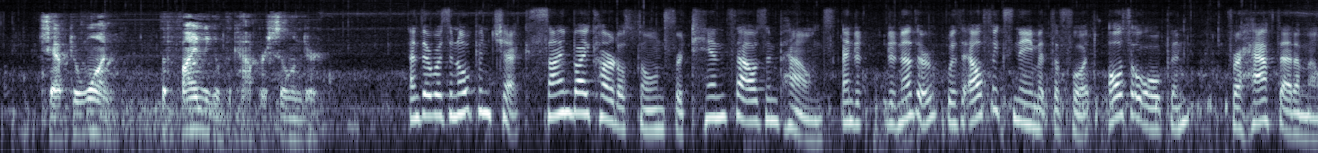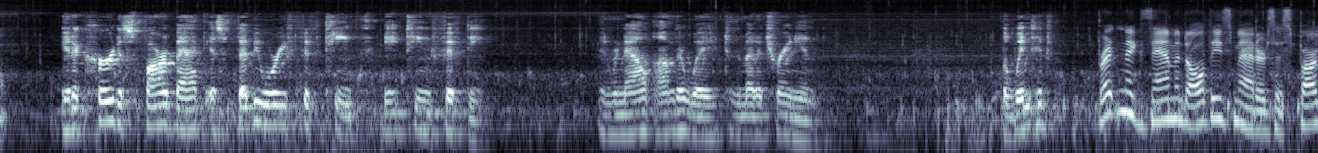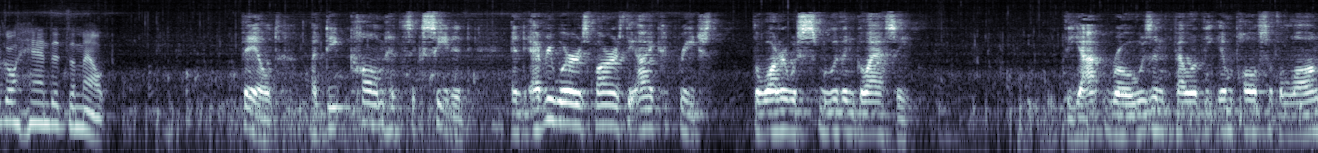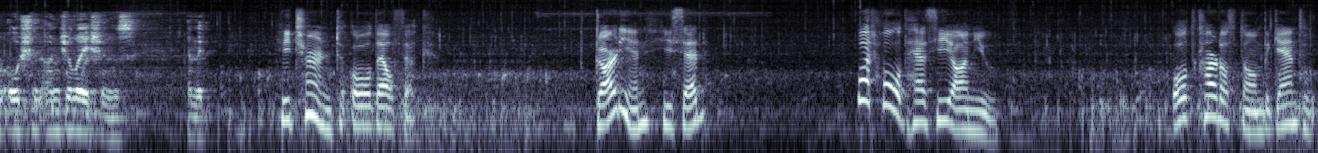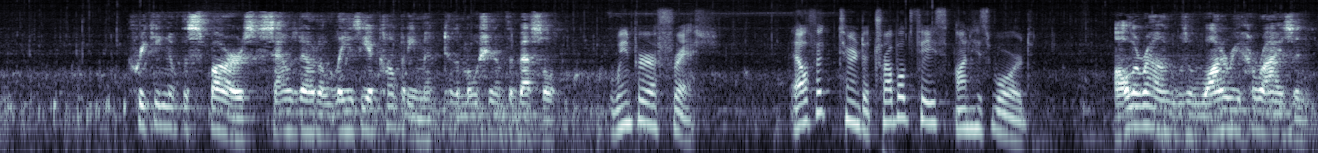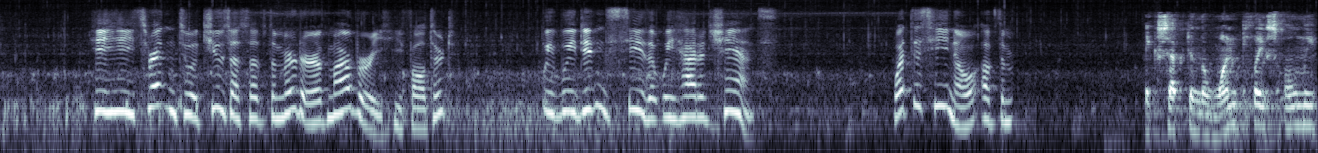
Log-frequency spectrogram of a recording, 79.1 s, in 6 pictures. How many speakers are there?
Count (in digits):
2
